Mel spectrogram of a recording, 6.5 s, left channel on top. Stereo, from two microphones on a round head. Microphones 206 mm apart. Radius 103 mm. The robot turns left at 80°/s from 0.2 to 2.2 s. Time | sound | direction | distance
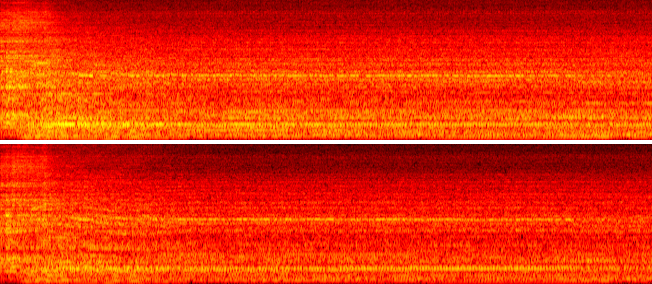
0.0 | an engine running | 40° right | 2 m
